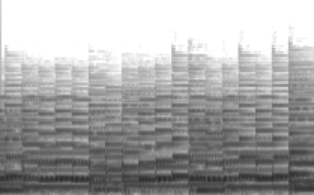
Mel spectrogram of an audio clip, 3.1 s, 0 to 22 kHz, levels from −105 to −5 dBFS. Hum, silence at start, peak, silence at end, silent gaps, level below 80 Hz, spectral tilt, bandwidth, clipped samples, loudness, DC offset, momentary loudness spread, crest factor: none; 0 s; -14 dBFS; 0 s; none; -54 dBFS; -9 dB/octave; 7.2 kHz; under 0.1%; -27 LUFS; under 0.1%; 3 LU; 12 dB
